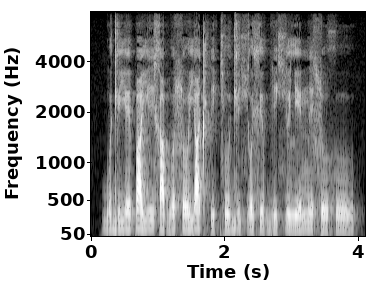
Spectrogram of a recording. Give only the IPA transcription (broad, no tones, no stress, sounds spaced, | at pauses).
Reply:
b o ɡʲ ʉ j e p ɑ j i x ɑ b o ɬ o j ɑ t͡ʃʼ i cʰ u ɡʲ ʉ ç o xʲ o b i ç ʉ lʲ e m i ɬ u x u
